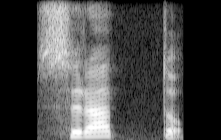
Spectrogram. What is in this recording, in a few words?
Japanese, Ideo Phones; Shape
